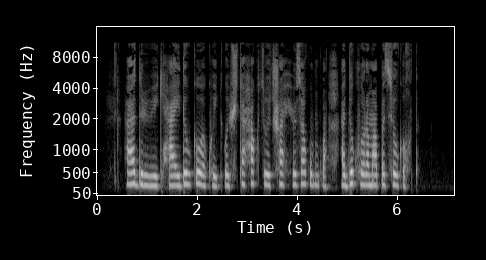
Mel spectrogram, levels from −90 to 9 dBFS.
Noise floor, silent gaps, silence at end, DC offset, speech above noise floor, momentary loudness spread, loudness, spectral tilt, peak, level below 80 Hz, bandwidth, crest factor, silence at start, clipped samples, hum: -75 dBFS; none; 0.9 s; under 0.1%; 51 dB; 8 LU; -25 LUFS; -4.5 dB/octave; -6 dBFS; -74 dBFS; 11.5 kHz; 18 dB; 0.55 s; under 0.1%; none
